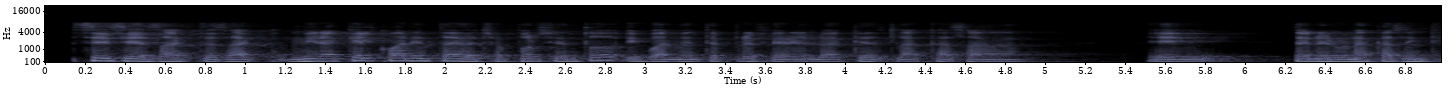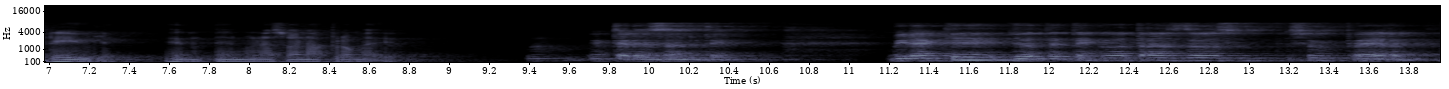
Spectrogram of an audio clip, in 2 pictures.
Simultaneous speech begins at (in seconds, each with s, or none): none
